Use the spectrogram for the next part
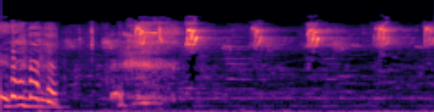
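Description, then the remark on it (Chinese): Small birds in the distance chirping in a steady series of short, high-pitched bursts, about six in a row, following a brief lower-pitched call at the start. “叽叽叽叽，远处的小鸟。”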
